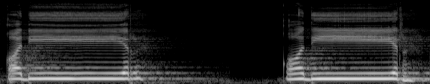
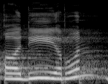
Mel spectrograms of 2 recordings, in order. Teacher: Nah, tapi kalau wasol qadirun, runnya ini, ro-nya ini tetap dibaca tafkhim ya, karena barisnya dhammah tanwin ya. Jadi kalau berhenti tarqiq, kalau terus tafkhim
